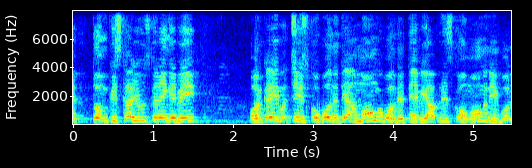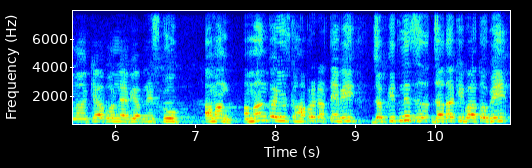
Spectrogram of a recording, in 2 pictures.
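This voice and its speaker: A man from India leads a grammar revision lecture in a strikingly high voice. He keeps asking questions and answering them himself. The mic sits some distance away. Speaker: teacher.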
